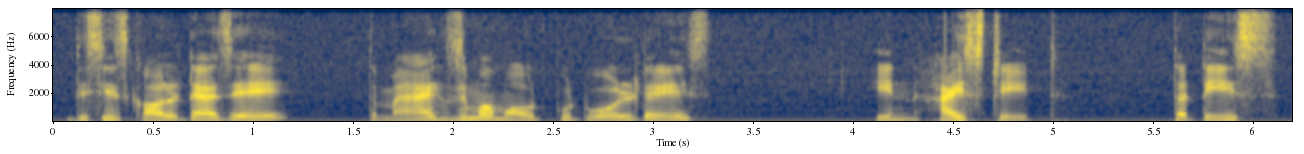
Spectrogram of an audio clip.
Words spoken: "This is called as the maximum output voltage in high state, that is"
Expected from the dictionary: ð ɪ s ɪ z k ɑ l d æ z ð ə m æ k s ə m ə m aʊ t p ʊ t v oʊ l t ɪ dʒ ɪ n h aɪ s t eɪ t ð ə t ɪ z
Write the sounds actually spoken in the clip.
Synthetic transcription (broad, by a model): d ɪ s ɪ z k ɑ l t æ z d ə m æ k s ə m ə m aʊ t p ʊ t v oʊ l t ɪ z ɪ n h aɪ s t eɪ t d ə t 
